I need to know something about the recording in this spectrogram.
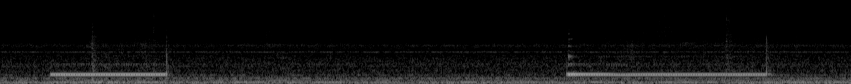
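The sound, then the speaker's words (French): Two long, steady telephone ring tones sound a few seconds apart as a father calls his daughter, like a call ringing through on the line, over a constant low rumble. No one speaks. “Ok, je l'appelle.”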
